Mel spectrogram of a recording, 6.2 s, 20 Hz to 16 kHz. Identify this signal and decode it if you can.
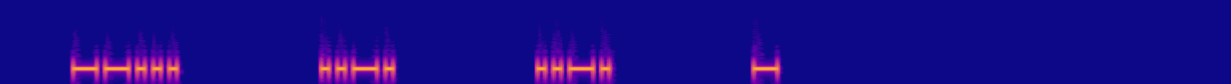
Morse code, heard as a keyed tone, about 31 wpm, spaced as for 10 wpm, 700 Hz. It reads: 7FFT
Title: USA Call Signs - 6x Character Spacing - 30wpm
